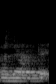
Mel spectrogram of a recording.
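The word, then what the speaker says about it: ānanda: the root meaning of aanda is fascinating the a at the beginning means not means great it's a long a means great a short a in Sanskrit means not as in aditer and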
